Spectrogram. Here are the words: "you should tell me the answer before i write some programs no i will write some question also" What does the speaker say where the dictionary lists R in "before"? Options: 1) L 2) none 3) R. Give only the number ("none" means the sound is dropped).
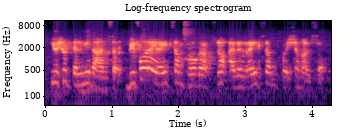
3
